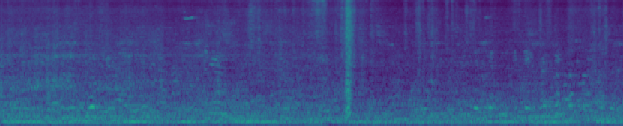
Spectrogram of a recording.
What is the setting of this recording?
crowded indoor space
